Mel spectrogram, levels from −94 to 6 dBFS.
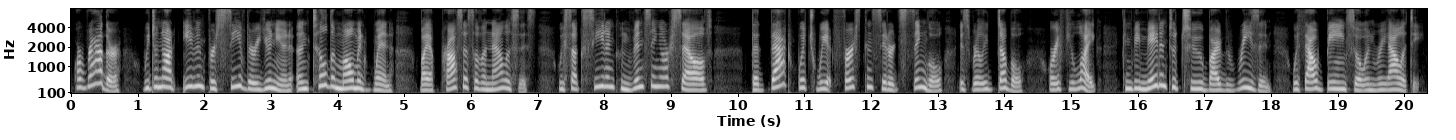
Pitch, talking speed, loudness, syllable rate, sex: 240 Hz, 150 wpm, -20 LUFS, 4.6 syllables/s, female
